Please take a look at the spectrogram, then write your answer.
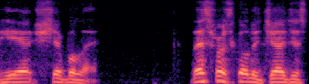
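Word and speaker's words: shibboleth: and other Israelites so they say to him now say shibolet and he said CET for he could not frame to pronounce it right you know like in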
